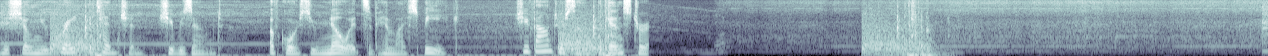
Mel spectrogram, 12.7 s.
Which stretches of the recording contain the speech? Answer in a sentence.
The speech can be heard from 0.0 to 6.5 s.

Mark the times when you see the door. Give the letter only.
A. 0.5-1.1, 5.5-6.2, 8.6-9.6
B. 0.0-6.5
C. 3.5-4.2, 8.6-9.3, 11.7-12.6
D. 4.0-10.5
A.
